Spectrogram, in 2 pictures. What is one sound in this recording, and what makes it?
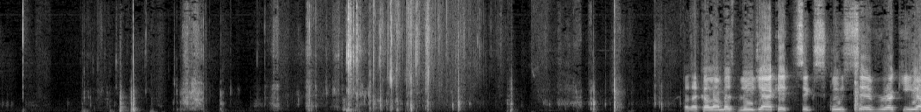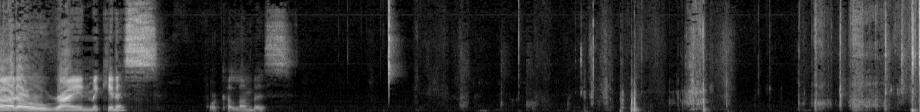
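Cardboard boxes scrape and tap as they are handled.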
